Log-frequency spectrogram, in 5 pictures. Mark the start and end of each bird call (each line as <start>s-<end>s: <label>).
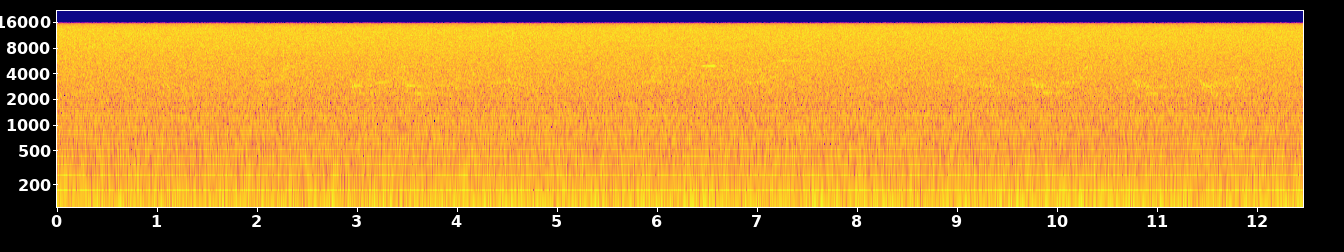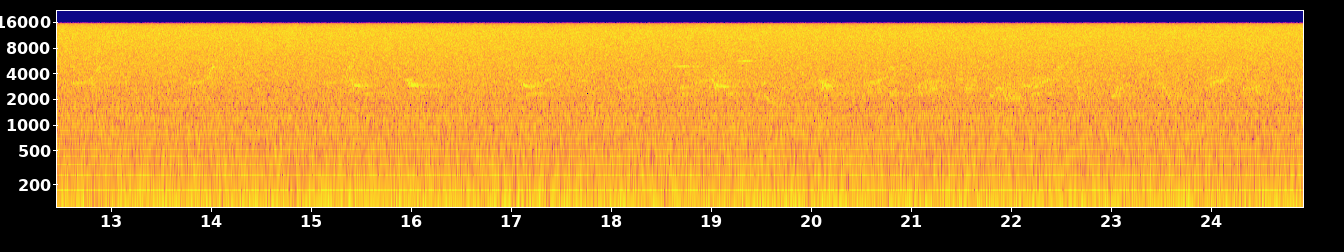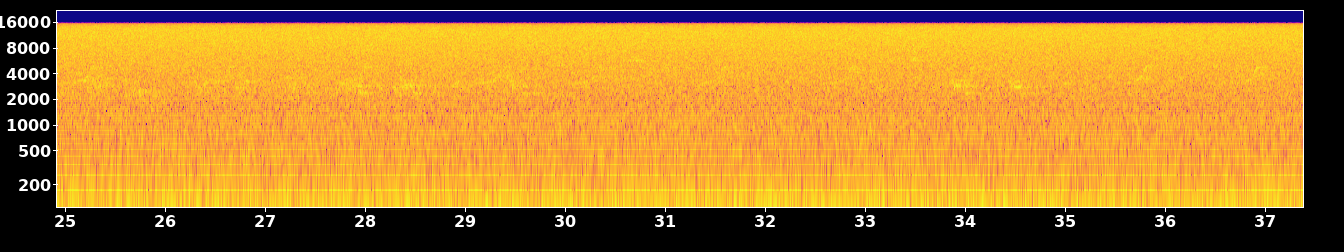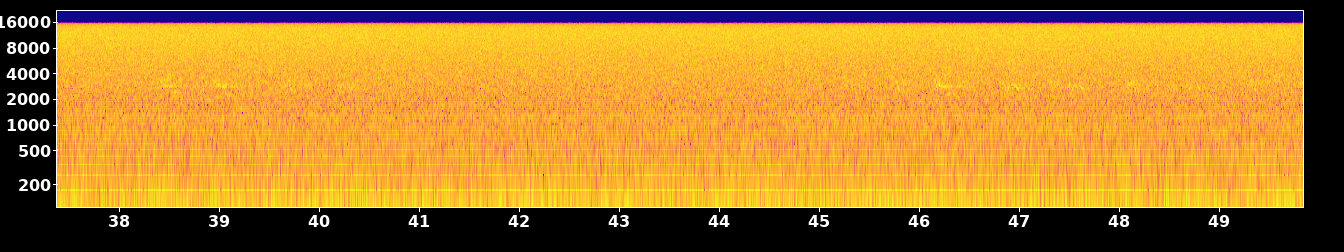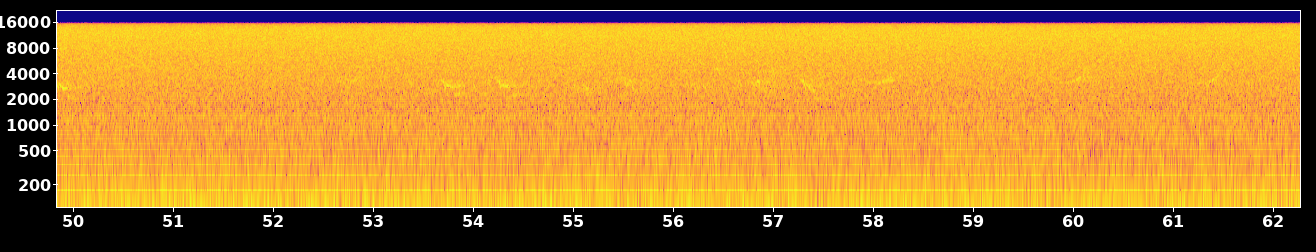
2.4s-4.3s: American Robin (Turdus migratorius)
5.3s-25.5s: Hutton's Vireo (Vireo huttoni)
5.6s-8.0s: Pacific-slope Flycatcher (Empidonax difficilis)
8.9s-12.2s: American Robin (Turdus migratorius)
15.5s-26.3s: American Robin (Turdus migratorius)
18.6s-19.8s: Pacific-slope Flycatcher (Empidonax difficilis)
26.5s-30.8s: Hutton's Vireo (Vireo huttoni)
27.3s-30.1s: American Robin (Turdus migratorius)
31.1s-33.2s: Hutton's Vireo (Vireo huttoni)
33.6s-35.2s: American Robin (Turdus migratorius)
35.4s-37.2s: Hutton's Vireo (Vireo huttoni)
37.9s-39.7s: American Robin (Turdus migratorius)
45.2s-51.5s: American Robin (Turdus migratorius)
53.2s-57.6s: American Robin (Turdus migratorius)
57.8s-58.9s: Hutton's Vireo (Vireo huttoni)
59.6s-61.9s: Hutton's Vireo (Vireo huttoni)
